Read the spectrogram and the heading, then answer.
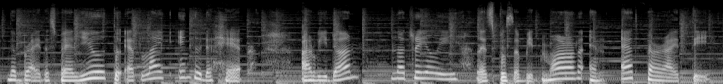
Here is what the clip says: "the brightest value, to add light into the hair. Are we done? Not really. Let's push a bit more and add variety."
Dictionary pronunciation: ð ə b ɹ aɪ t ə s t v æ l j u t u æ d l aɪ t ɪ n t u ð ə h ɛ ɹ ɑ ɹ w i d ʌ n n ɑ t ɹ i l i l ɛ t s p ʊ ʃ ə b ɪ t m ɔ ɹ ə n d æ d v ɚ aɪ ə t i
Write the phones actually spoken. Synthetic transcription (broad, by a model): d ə b ɹ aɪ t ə s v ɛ l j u t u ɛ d l aɪ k ɪ n t u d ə h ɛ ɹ ɑ ɹ w i d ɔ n n ɑ t ɹ i l i l ɛ t s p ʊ s ə b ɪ t m ɔ ɹ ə n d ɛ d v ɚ aɪ t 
